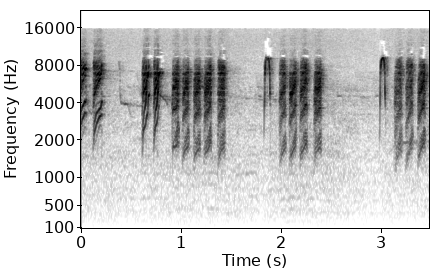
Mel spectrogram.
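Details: Marsh warbler song made of imitations of other birds: rapid clusters of harsh, buzzy high notes repeated in runs of four to six, separated by short pauses.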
